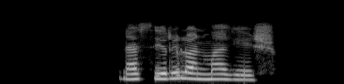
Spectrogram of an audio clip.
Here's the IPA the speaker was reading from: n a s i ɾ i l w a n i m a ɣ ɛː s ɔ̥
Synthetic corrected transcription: n a s i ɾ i l w a n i m a ɣ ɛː ʃ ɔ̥

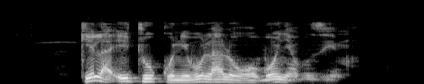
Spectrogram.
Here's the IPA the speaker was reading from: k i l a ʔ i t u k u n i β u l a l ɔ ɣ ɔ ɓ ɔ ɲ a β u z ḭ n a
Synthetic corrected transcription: k i l a ʔ i t u k u n i β u l a l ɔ ɣ ɔ ɓ ɔ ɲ a β u z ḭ m a

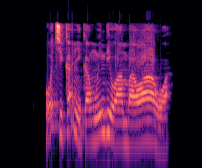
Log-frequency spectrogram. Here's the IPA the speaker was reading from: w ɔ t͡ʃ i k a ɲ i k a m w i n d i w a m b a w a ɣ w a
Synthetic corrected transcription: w ɔ t͡ʃ i k a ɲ i k a m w i n d i w a m b a w a ɣ w a

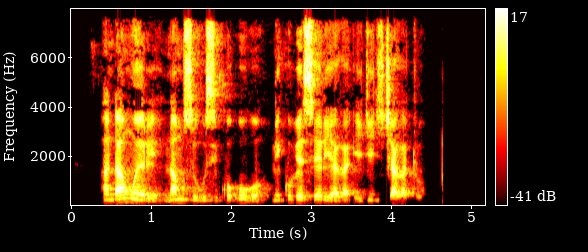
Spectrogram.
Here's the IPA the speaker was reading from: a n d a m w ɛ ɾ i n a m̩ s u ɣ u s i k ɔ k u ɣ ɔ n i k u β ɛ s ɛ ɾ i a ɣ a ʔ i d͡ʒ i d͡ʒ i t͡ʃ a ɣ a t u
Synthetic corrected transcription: a n d a m w ɛ ɾ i n a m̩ s u ɣ u s i k ɔ ʔ u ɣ ɔ n i k u β ɛ s ɛ ɾ i a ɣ a ʔ i d͡ʒ i d͡ʒ i t͡ʃ a ɣ a t u

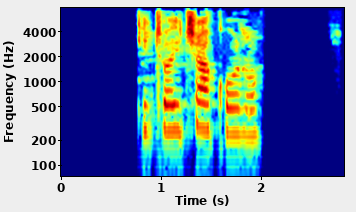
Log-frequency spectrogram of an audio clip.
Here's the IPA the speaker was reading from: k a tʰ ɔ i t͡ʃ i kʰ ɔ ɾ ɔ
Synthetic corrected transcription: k i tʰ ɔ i t͡ʃ a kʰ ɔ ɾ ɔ

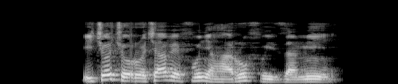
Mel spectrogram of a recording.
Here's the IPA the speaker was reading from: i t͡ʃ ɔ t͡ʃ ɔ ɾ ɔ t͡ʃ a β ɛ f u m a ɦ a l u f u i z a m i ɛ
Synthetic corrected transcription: i t͡ʃ ɔ t͡ʃ ɔ ɾ ɔ t͡ʃ a β ɛ f u ɲ a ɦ a ɾ u f u i z a m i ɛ

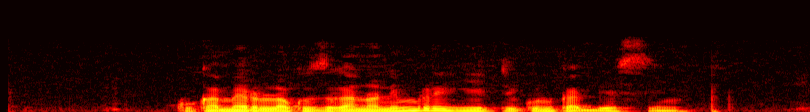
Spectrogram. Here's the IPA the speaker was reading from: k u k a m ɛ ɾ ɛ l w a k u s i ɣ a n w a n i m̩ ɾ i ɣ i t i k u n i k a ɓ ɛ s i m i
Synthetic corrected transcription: k u k a m ɛ ɾ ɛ l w a k u z i ɣ a n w a n i m̩ ɾ i ɣ i t i k u n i k a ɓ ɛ s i m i

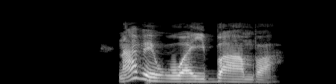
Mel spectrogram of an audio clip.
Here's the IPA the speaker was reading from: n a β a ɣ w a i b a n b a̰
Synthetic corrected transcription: n a β ɛ ɣ u a i b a m b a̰

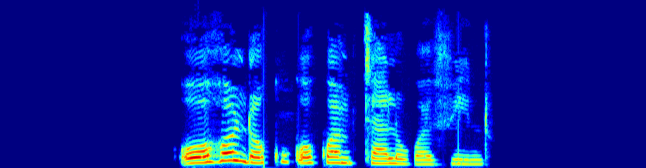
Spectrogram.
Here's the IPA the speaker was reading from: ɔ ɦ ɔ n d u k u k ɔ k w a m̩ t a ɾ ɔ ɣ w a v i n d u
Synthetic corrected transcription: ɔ ɦ ɔ n d ɔ k u k ɔ k w a m̩ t a l ɔ ɣ w a v i n d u

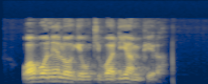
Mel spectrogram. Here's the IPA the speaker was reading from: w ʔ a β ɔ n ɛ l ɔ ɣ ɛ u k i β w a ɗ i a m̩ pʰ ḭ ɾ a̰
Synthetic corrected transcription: w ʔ a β ɔ n ɛ l ɔ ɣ ɛ u k i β w a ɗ i a m̩ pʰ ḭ ɾ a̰

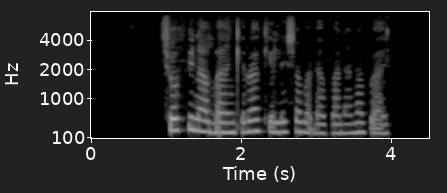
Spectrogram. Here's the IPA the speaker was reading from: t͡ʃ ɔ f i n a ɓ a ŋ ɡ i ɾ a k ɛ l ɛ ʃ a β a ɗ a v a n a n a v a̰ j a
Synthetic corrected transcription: t͡ʃ ɔ f i n a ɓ a ŋ ɡ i ɾ a k ɛ l ɛ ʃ a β a ɗ a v a n a n a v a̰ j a

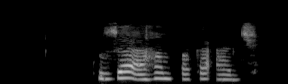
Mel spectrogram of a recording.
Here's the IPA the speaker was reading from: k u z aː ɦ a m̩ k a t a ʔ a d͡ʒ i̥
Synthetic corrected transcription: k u z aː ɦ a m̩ p a k a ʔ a d͡ʒ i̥

